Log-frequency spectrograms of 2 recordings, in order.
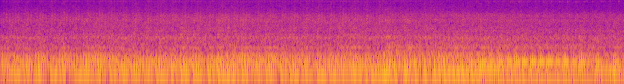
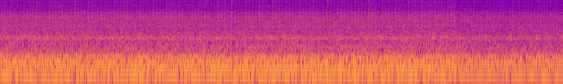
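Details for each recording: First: VW Fusca with TBI injection at idle: steady air-cooled idle whose rpm climbs for a few seconds when fuel is sprayed at the intake manifold base. This reveals a vacuum leak at the intake manifold gasket. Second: Injected VW Beetle (Fusca) air-cooled engine with four TBIs after resurfacing the intake manifold bases and fitting new gaskets to cure a false air leak: steady, even idle, deep rumble, no hunting; rpm now stable.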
